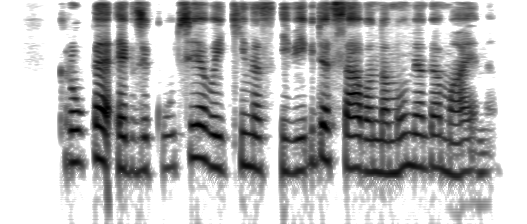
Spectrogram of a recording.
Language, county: Lithuanian, Utena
